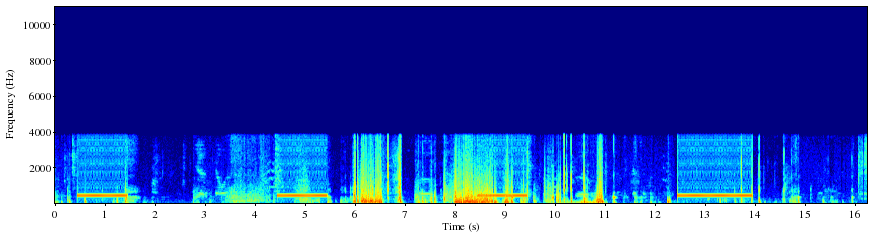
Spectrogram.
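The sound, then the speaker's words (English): Ringback tones from an office phone system trying an internal extension: four steady, evenly spaced beeps of equal pitch, with short bursts of noise in the gaps between them. “Please wait while I try that extension.”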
